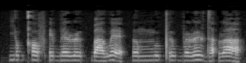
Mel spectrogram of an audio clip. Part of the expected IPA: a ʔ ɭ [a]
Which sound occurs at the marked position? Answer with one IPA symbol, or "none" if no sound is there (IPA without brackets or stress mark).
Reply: a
